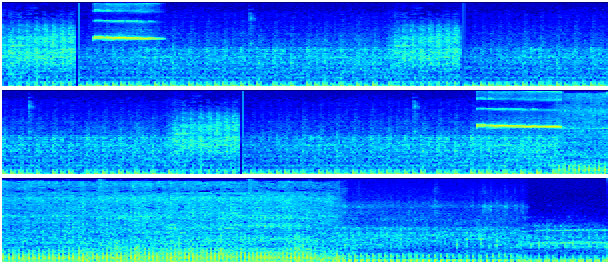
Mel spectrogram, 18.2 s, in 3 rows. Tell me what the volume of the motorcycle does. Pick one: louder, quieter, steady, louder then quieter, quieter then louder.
louder.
